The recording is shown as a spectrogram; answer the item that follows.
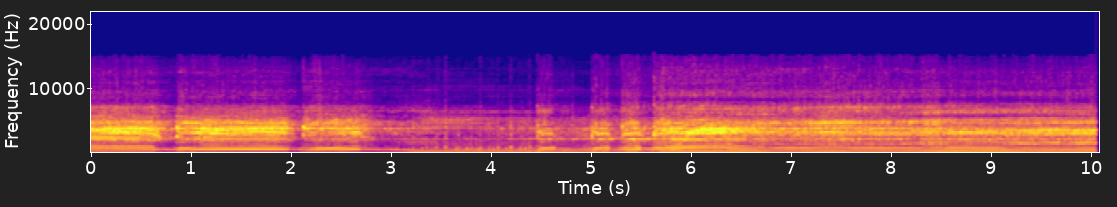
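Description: Ported Stihl 461 chainsaw with a 28-inch bar, bucking tamarack (western larch) logs. It runs at a steady high pitch at first. Twice it drops sharply and comes back up, sags to a lower, rougher note in the middle, then speeds up again, its pitch rising and falling over and over.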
